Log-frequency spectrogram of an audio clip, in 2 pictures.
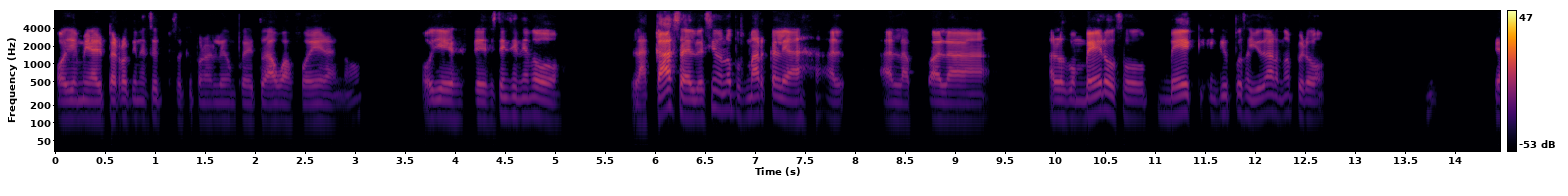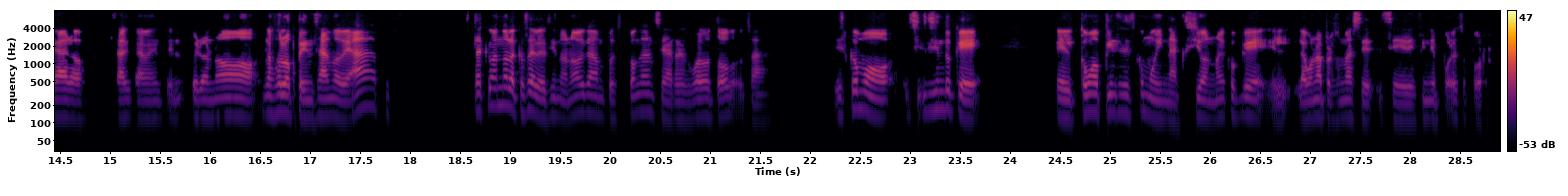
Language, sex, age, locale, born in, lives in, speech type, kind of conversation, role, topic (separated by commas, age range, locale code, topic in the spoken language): Spanish, male, 25-29, es-MX, Mexico, Mexico, conversation, unstructured, none, ¿Qué significa para ti ser una buena persona?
